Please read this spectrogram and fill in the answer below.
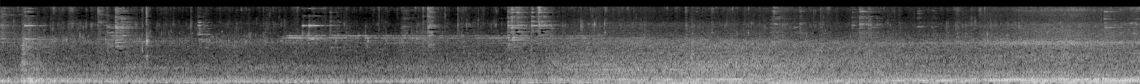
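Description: Ashok Leyland Dost engine idling steadily with the radiator open while blue coolant is poured into the filler tank, the pour splashing more loudly in the second half. The coolant is going in with the engine running so that trapped air bleeds out of the cooling system.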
